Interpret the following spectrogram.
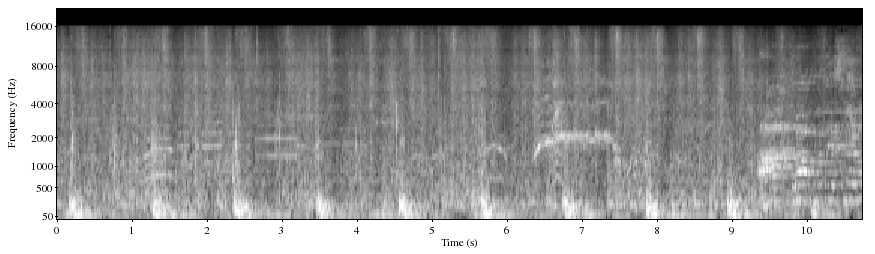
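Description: Marching band's bass drum beating a steady marching cadence, about one beat a second, over crowd noise and scattered voices.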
